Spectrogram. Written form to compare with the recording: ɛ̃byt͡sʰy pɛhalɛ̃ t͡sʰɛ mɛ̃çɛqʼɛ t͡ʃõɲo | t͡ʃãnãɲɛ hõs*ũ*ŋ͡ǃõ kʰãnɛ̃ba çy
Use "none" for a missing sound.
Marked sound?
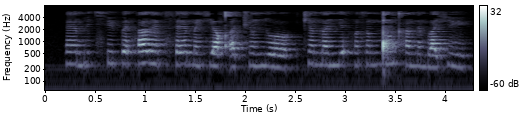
õ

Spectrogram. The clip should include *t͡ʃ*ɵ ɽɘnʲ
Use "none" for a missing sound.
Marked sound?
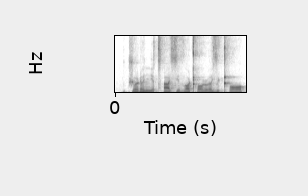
t͡ʃ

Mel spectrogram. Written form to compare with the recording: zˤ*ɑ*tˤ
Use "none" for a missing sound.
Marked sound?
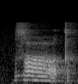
ɑ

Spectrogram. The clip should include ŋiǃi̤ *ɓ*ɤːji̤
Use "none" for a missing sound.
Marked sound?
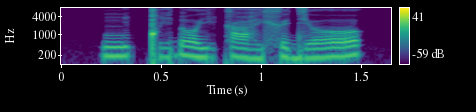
ɗ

